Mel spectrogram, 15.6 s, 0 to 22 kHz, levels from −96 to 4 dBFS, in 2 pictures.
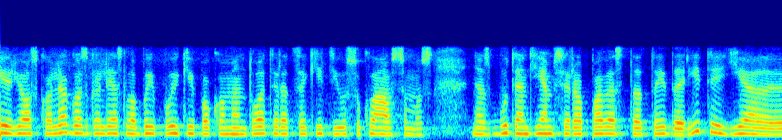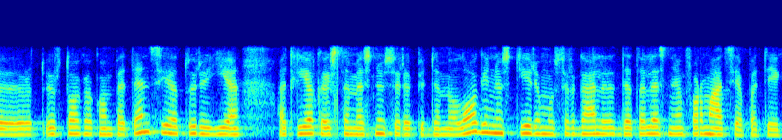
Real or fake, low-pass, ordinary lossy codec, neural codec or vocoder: real; 5.4 kHz; Opus, 16 kbps; none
